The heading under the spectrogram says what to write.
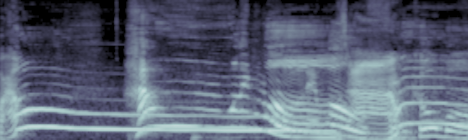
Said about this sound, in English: Howling Wolves.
